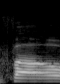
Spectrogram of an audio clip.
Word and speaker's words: pho: Because my daughter can get Panda Express, I can go get some Rubio's, wife can go get some pho or whatever she wants, or however you pronounce it.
